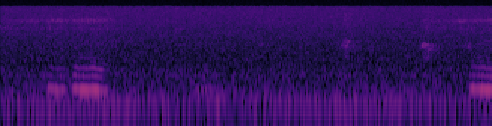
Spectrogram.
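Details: Pet tabby cat, one of two named Koda and Chloe, purring indoors: a low, steady, pulsing rumble that swells louder near the start and again at the end, with brief tonal hum-like notes around the first and fifth seconds.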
